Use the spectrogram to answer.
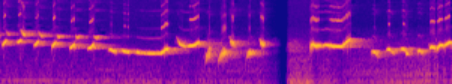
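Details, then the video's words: White-rumped shama (murai batu) in constant song with mimicked filler, played to lure other shamas into answering; bright high whistles in quick sweeps, a short break, then more rising whistled phrases. "MURAI BATU lain jadi NYAUT ikut BUNYI GACOR BONGKAR MATERI ISIAN ¦ PANCINGAN MURAI SHAMA BIRD"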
